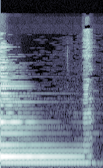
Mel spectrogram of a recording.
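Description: A bass guitar note is picked on the A string at the fourth position during a bass solo line. One deep sustained tone rings and slowly fades, then a short scrape of noise cuts it off. It plays alone and close.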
